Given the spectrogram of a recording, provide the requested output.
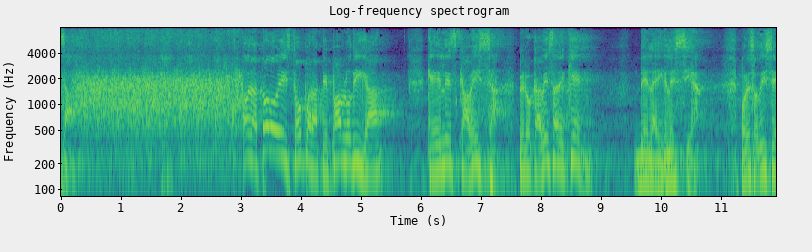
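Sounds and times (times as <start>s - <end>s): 
audience applause: 0.0s - 3.1s
speech: 3.0s - 5.5s, 6.1s - 8.9s, 9.6s - 11.9s.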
